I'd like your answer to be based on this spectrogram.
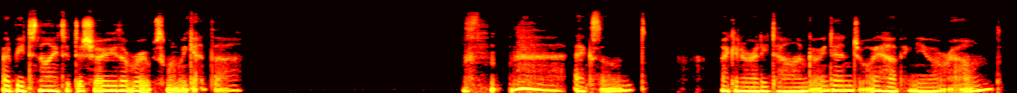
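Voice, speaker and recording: A woman with a British accent playing a flirty, teasing, sweet head librarian boss in a whispered ASMR roleplay, soft and coy, close to the microphone. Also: medium pitch, fairly even intonation, unhurried, creaky, long pauses, slightly rough, no echo, heavily acted. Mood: welcoming, flirty. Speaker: voice performer in roleplay.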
